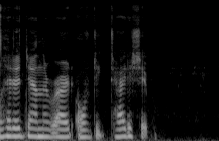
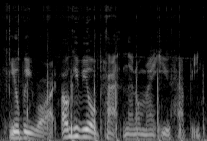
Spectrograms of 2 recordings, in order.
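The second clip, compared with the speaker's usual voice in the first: ordinary delivery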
